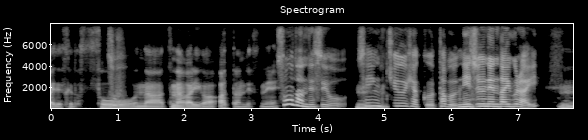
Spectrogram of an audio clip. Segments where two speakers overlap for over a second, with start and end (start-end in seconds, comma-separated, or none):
none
